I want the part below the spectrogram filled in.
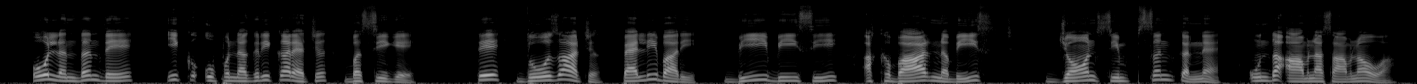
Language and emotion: Dogri, neutral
